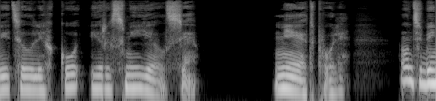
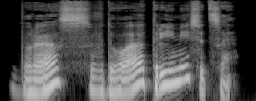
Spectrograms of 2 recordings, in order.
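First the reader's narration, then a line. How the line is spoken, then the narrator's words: Calm. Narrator (Russian): спокойно ответил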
